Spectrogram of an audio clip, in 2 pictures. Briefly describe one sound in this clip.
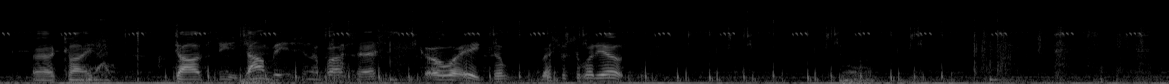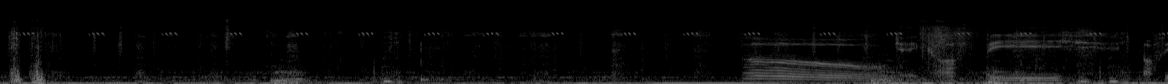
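Footsteps crunch steadily on dry, stony ground.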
